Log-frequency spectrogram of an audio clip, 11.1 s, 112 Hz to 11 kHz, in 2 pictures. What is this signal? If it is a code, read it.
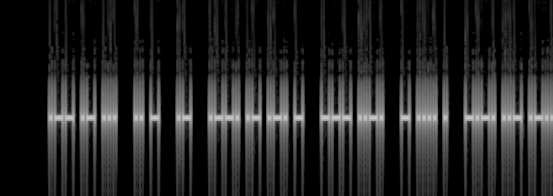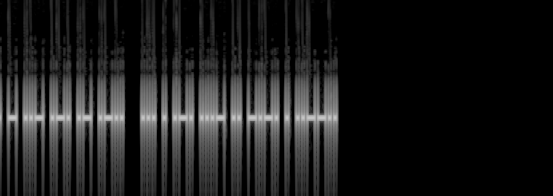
Morse code, heard as a keyed tone, about 44 wpm, 700 Hz. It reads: WAS IT A PART OF THE CULTURAL SERVICE?
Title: Sentences from Top 1500 Words 45wpm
